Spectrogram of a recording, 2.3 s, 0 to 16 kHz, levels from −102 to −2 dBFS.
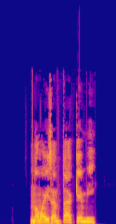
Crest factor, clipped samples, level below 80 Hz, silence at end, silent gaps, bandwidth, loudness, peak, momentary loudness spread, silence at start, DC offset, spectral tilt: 14 dB; under 0.1%; -44 dBFS; 0.45 s; none; 11 kHz; -13 LUFS; 0 dBFS; 6 LU; 0.6 s; under 0.1%; -5.5 dB/octave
